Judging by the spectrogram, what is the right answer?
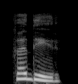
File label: "ಖಾದಿರ", Kannada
